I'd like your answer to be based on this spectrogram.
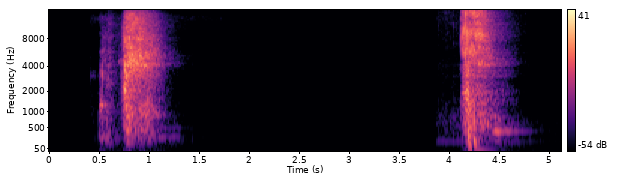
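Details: Human sneezing from a compilation of men, women, children, babies and elderly people: two separate sneezes, each a quick intake then a sharp hissing burst, with silence between; ordinary sneezing reflex.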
